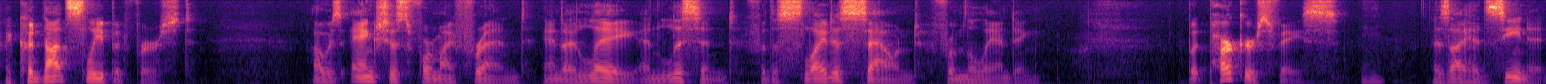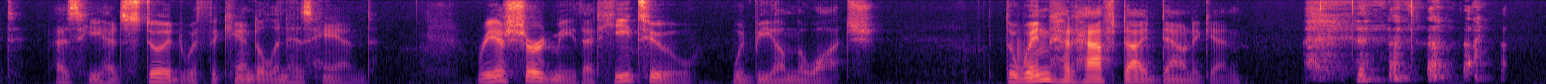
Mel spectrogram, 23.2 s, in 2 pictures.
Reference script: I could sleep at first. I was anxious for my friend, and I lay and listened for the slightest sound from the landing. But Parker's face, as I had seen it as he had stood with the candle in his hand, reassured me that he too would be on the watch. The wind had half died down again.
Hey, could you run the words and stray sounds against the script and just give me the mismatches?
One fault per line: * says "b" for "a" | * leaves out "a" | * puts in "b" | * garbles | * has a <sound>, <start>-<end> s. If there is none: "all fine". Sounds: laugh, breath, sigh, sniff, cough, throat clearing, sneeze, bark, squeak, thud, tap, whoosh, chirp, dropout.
* puts in "not"
* has a breath, 10.2-10.5 s
* has a laugh, 21.4-22.9 s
